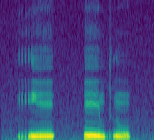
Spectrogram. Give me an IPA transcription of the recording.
rʲ ẽ | ẽː b r ũ

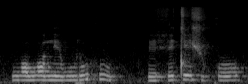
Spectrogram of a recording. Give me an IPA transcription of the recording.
w ɔ˧ w ɔ˧ n e˧ w u˧ ɾ u˦ h u˦˨ | e˨ h e˨˦ t e˧ ʃ u˨ k o˧

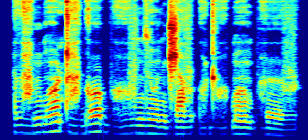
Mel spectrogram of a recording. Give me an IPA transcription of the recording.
ð a̤ m b õ ʈ a̤ ɡ o bʱ o̤ v n z ũ n d͡ʒ a v ʔ o̤ ɖʱ o̤ ɓ õ bʱ ɵ v

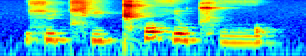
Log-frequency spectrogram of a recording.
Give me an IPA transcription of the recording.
s y t͡ɕʰ i ǁʰ ɔ h i w ʈ͡ʂʰ ɔ̤

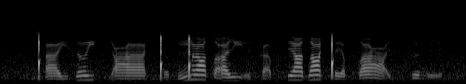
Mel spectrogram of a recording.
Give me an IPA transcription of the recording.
ǃʼ aː˩ j z əː˥ j ɠ ḭ˩ ʕ aː˩ ɡ͡ǃ œ˩ p ŋ͡ǃ œː˥ tˤ ḛ˧ j i˧ j ḛ˩ k a̰˧ p k eː˥ dˤ əː˥ ǃ eː˩ p dˤ œ˧ j ʕ ḛ˩ kː ɘː˧ ɦ ḛ˩

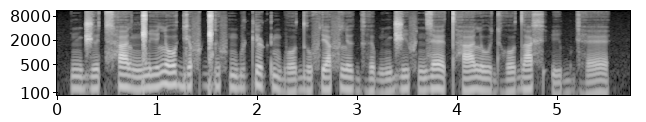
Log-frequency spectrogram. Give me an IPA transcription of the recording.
n d͡ʒ ɨ˩˧ t͡sʰ a˧˩ l ŋ͡ǁ i˨˥ l o˧˥˧ ɡʲ ɐ˧˥˧ f ɡ͡ǁ ɘ˥˩ f m b ɨ˨˥ ʈ ɾʲ o˩˧ ʈ m b o˩˧ d̪ u˩˧ f ɾʲ a˨˥ f l ɨ˧˩ ɡʱ ɘ˧˩ b n d͡ʒ i˥˩ f n z ɛ˥˩ t̪ʰ a˧˥˧ l u˧˩ dʱ o˨˥ d̪ a˧˥˧ x ʔ i˩˧ b ɡʱ ɛ˧˥˧

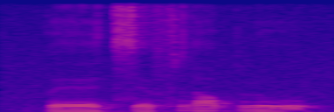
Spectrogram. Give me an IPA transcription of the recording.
p ɛ t͡s ɛ f r ɑ p l ʊ

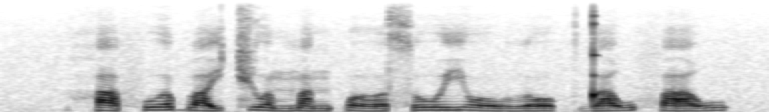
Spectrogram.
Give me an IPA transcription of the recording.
h a˧˩ f u˧ ə̯ b a˩˧ j t͡ɕ u˧˩ ə̯ m a˩˧ n p ɤː˩ s uː˧ j oː˧˩ w l oː˧˩ k̚ d a˧˥ w f a˧˥ w

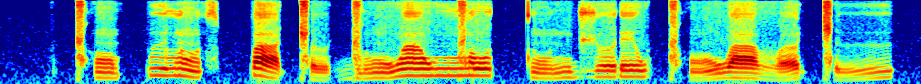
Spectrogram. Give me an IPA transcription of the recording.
ǁʰ õ˧ pː ɨ˥ l õ˧ s pː a˥˩ ǁ ɵ˩ ɡ͡ǁ ũ˧ w ã˥ w ŋ͡ǁ o˥ tː ũ˧ n d͡ʒ ɵ˥ ɾ e˥ w ǁʰ õ˩˥ w a˧ v ɐ˩˥ ǁ ɨ˩˥

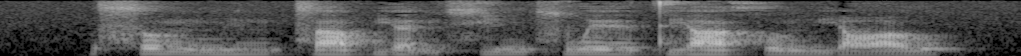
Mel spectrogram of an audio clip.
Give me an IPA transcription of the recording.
s ɤ˥˨ ŋ m i˨˦ n t͡s ä˨˦ p j ɛ̰˨˩ n ɕ i˦ ŋ s w e˥˨ ɪ̯ t̪ j ä˥˨ x ɤ˥˨ ŋ j ɑ˨˦ ʊ̯

